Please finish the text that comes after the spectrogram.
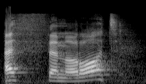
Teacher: alif will go straight to the tha and put a shadda on the tha, hold the tha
